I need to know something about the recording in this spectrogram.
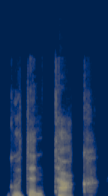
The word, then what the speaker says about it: Guten Tag: one here we have guten tak okay the g here at the end is pronounced like a letter k guten tak okay in the german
